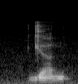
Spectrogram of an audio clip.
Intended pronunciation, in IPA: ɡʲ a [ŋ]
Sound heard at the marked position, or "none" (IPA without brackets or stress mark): n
